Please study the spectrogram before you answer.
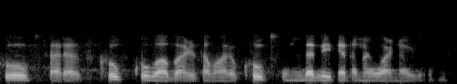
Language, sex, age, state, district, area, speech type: Gujarati, male, 18-30, Gujarat, Anand, urban, conversation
